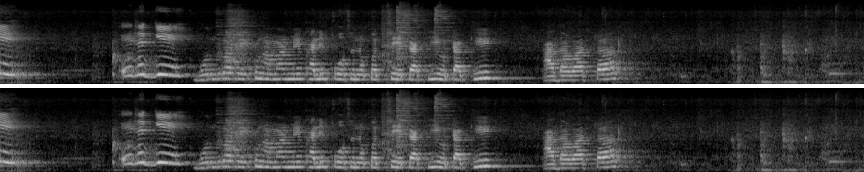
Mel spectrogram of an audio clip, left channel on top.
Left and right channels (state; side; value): identical; both; correlation 1.00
